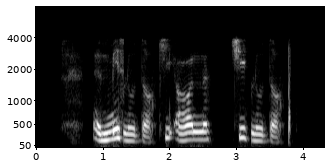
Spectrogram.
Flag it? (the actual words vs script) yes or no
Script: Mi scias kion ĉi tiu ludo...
yes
